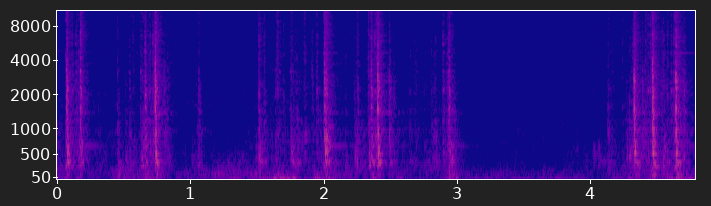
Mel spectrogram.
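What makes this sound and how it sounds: Fingertips type on the keys of a teal metal Olivetti Lettera 22 portable typewriter, producing sharp, bright clacks in quick bursts. Each strike is dry with almost no ring, and the typing pauses briefly before a final cluster of keystrokes.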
